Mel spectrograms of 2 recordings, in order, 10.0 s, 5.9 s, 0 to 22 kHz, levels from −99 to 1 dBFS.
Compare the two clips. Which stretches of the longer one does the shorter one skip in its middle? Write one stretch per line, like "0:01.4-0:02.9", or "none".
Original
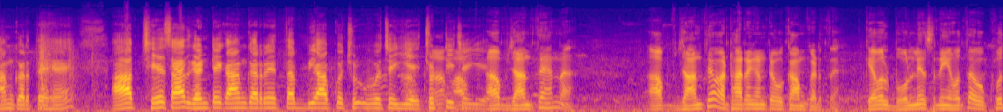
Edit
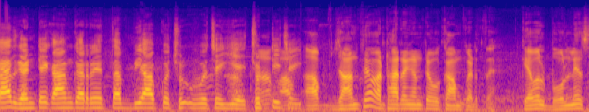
0:04.7-0:06.4

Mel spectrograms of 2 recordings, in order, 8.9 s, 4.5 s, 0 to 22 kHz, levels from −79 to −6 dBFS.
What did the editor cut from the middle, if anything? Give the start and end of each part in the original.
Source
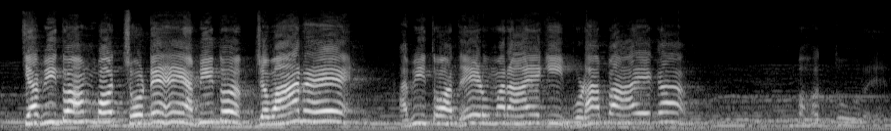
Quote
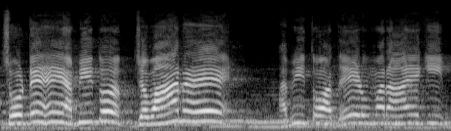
none

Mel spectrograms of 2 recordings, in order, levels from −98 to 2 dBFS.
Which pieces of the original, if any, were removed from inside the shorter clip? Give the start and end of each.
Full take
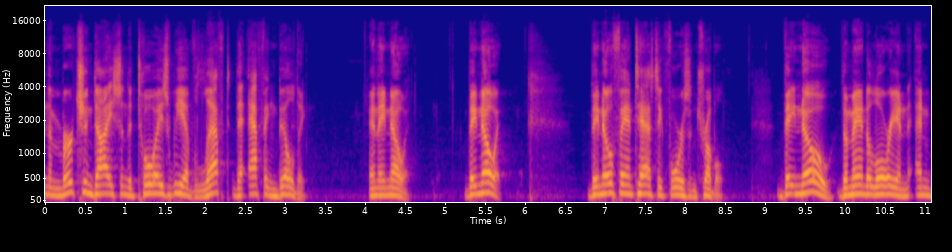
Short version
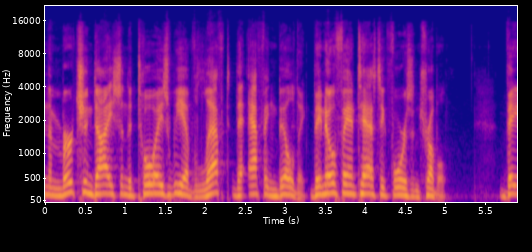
0:03.2-0:06.7

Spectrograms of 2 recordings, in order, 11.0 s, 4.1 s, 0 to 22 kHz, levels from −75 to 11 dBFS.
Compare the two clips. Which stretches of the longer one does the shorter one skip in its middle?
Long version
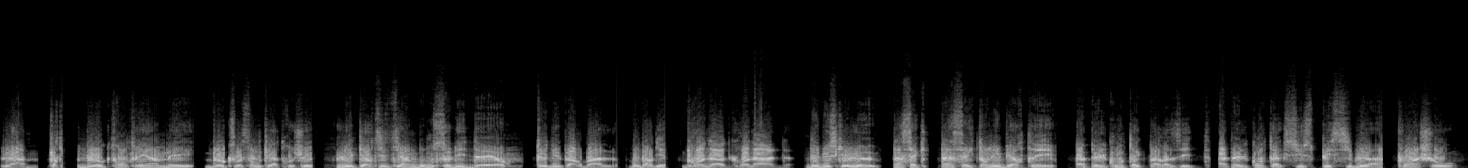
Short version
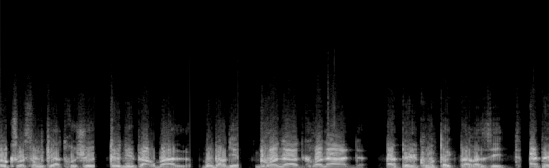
0:02.4-0:04.0
0:06.0-0:07.9

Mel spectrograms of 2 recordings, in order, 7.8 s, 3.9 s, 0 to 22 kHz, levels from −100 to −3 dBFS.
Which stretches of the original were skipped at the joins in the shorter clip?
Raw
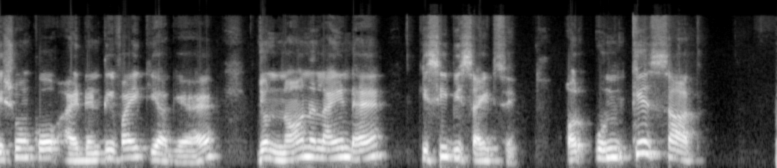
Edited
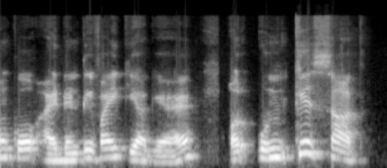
0:02.3-0:05.5

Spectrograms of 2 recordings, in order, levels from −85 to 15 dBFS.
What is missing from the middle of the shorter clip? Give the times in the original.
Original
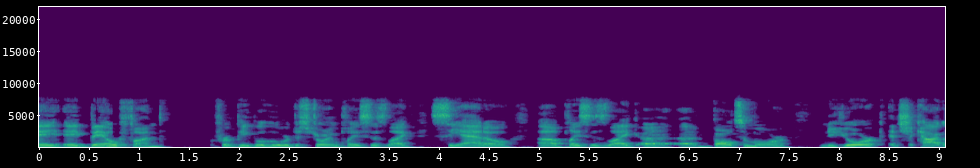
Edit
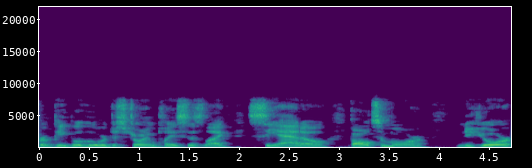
0:04.8-0:06.6

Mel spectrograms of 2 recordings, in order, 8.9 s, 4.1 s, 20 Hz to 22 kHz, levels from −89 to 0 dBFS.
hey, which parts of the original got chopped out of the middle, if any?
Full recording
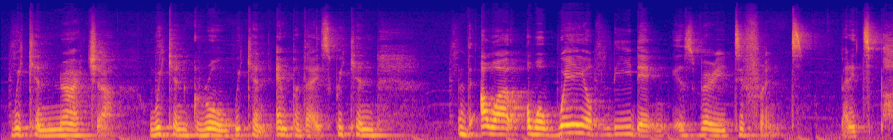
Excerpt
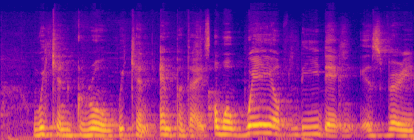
0:03.2-0:05.2

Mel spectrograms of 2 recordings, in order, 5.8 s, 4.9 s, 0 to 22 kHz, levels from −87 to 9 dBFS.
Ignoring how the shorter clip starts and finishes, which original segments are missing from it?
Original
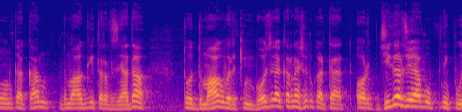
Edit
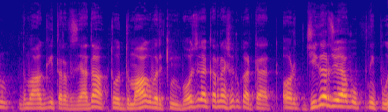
0:01.9-0:02.3

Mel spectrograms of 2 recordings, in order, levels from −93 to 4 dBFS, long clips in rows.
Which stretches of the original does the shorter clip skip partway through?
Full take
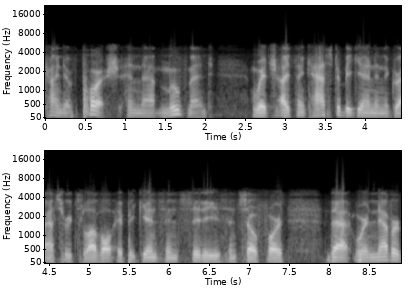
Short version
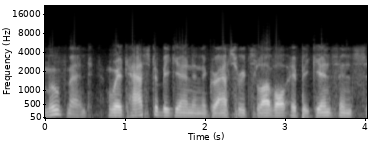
0:02.5-0:03.3

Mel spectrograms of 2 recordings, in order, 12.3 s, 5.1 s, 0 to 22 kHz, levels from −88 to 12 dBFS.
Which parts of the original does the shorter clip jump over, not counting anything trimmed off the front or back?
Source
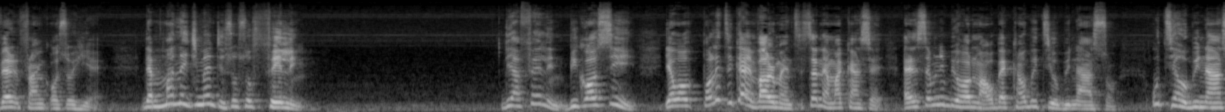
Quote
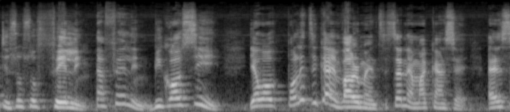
0:03.2-0:05.2

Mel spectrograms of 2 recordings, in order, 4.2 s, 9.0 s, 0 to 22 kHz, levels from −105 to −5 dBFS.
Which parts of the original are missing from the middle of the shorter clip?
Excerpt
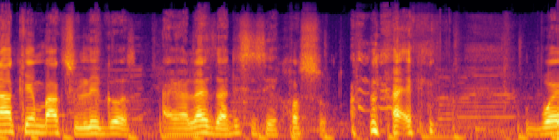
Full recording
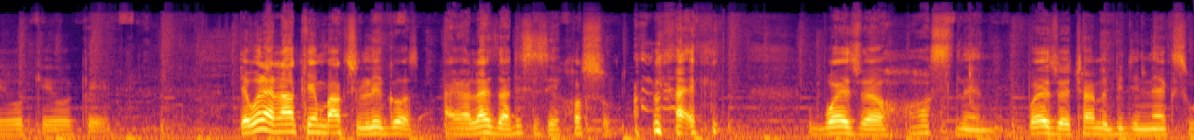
none

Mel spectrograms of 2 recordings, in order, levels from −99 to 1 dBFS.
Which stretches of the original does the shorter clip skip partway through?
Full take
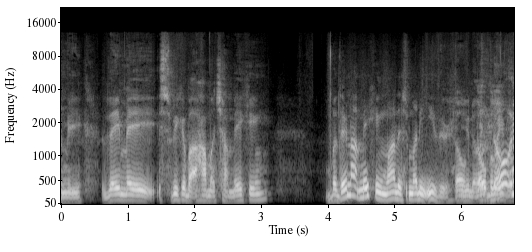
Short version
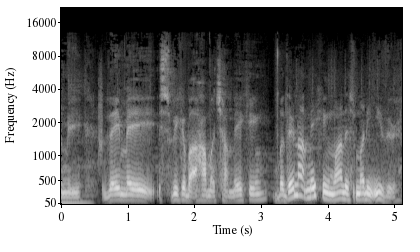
0:03.1-0:03.9

